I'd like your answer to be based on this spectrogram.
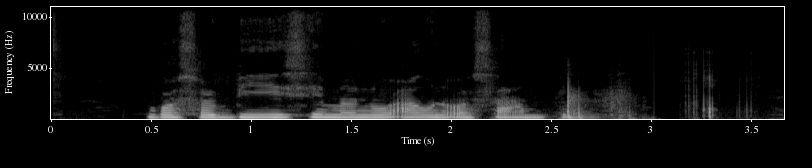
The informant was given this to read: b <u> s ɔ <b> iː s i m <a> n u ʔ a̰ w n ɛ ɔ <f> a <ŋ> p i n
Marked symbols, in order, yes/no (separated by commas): no, yes, yes, no, no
